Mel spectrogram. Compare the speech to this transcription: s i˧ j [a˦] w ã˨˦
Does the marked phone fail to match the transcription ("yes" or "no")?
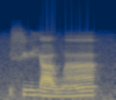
yes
